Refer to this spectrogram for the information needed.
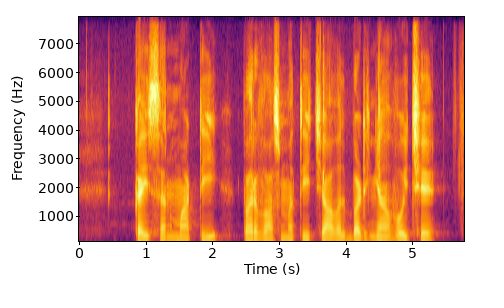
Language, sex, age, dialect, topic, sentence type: Magahi, male, 18-24, Western, agriculture, question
